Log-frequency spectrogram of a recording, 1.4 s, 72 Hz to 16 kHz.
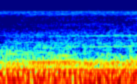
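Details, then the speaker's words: Bosch GBM 350 RE drill after shimming the wobbly chuck head with drink-can metal: smooth constant hum, spins freely with no dragging or wobble; shim thickness correct, running normally. "Nah putarannya enteng dan nggak seret, berarti"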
